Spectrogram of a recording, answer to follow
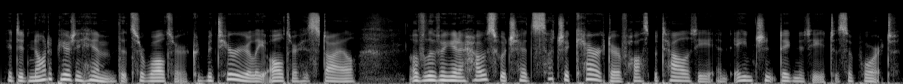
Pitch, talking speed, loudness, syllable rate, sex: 165 Hz, 205 wpm, -21 LUFS, 6.0 syllables/s, female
